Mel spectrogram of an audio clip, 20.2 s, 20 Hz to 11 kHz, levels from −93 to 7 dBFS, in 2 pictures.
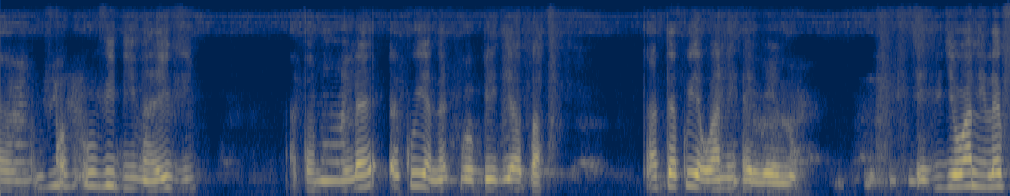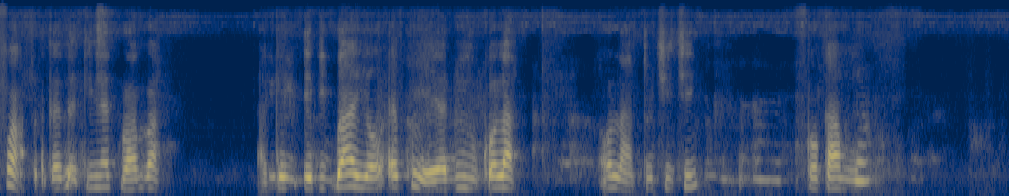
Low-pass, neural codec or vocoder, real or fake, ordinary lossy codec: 9.9 kHz; autoencoder, 48 kHz, 32 numbers a frame, DAC-VAE, trained on Japanese speech; fake; Opus, 24 kbps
